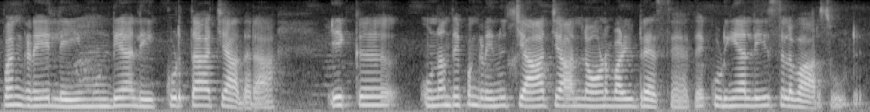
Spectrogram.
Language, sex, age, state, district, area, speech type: Punjabi, female, 30-45, Punjab, Ludhiana, urban, spontaneous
